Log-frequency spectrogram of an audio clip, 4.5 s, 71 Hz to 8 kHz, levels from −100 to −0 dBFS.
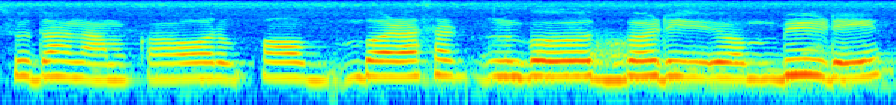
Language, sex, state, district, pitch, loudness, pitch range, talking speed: Hindi, female, Maharashtra, Aurangabad, 250 Hz, -27 LUFS, 235-260 Hz, 120 wpm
